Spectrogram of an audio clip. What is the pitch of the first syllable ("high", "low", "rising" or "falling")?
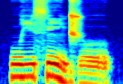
high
